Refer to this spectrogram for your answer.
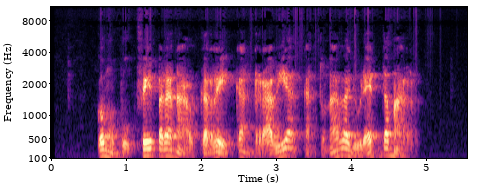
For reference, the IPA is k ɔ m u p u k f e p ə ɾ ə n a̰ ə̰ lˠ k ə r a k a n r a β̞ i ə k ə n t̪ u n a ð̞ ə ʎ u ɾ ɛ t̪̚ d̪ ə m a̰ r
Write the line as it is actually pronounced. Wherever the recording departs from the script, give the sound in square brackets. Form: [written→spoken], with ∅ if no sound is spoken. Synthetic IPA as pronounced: k ɔ m u p u k f e p ə ɾ ə n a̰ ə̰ lˠ k ə r [a→e] k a n r a β̞ i ə k ə n t̪ u n a ð̞ ə ʎ u ɾ ɛ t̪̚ d̪ ə m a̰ r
